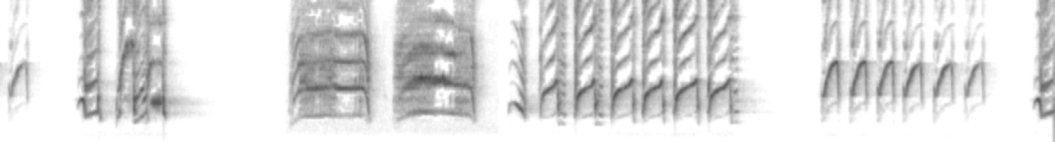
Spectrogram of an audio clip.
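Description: A bulbul gives high, harsh bursts and quick runs of repeated rising chirps, broken by short silences; no other sounds are heard.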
